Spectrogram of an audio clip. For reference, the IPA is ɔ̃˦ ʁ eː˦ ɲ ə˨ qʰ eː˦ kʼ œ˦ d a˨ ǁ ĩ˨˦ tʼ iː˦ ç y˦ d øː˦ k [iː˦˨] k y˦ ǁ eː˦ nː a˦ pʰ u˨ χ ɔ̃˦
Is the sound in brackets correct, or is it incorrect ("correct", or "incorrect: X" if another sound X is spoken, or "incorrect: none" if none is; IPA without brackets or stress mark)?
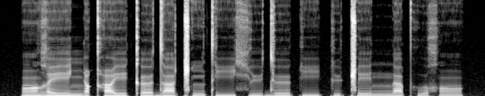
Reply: incorrect: iː˦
